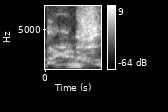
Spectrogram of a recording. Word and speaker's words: Łódź: This was the case in Łódź, which is pronounced Łódź, but it's got an L. The people in America say Lodge.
